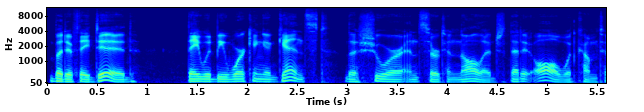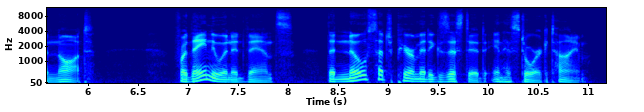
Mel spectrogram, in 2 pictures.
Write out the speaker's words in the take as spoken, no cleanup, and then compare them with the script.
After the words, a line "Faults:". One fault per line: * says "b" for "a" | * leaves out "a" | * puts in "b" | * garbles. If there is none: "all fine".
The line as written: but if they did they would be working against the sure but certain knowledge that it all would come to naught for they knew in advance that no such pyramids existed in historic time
but if they did they would be working against the sure and certain knowledge that it all would come to naught for they knew in advance that no such pyramid existed in historic time
Faults:
* says "and" for "but"
* says "pyramid" for "pyramids"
